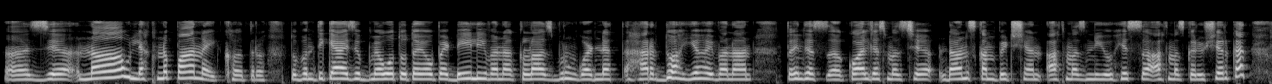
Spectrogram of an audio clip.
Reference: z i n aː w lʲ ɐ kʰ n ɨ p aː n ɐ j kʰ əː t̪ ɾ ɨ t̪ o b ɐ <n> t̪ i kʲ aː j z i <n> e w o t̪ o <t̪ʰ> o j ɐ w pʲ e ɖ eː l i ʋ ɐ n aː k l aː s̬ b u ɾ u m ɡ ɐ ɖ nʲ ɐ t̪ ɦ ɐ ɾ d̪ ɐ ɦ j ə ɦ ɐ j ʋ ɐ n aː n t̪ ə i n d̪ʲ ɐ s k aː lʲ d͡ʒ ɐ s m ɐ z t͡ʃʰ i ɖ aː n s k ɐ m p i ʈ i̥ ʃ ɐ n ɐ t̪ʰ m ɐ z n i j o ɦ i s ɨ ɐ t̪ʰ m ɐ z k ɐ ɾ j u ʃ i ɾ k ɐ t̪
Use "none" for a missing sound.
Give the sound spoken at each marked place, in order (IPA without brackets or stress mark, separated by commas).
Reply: n, m, t̪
